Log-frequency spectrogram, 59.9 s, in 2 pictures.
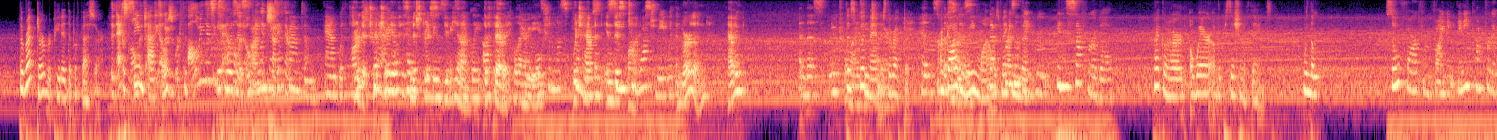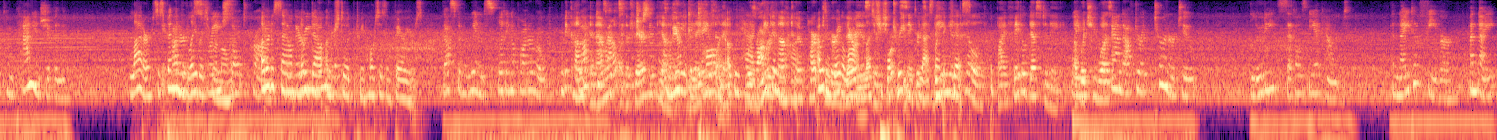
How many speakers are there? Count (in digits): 5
